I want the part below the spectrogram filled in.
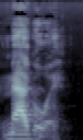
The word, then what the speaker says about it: magoi: Now, when we think of these magi, and just for the fun of it, here's how you say it in Greek, magoi.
